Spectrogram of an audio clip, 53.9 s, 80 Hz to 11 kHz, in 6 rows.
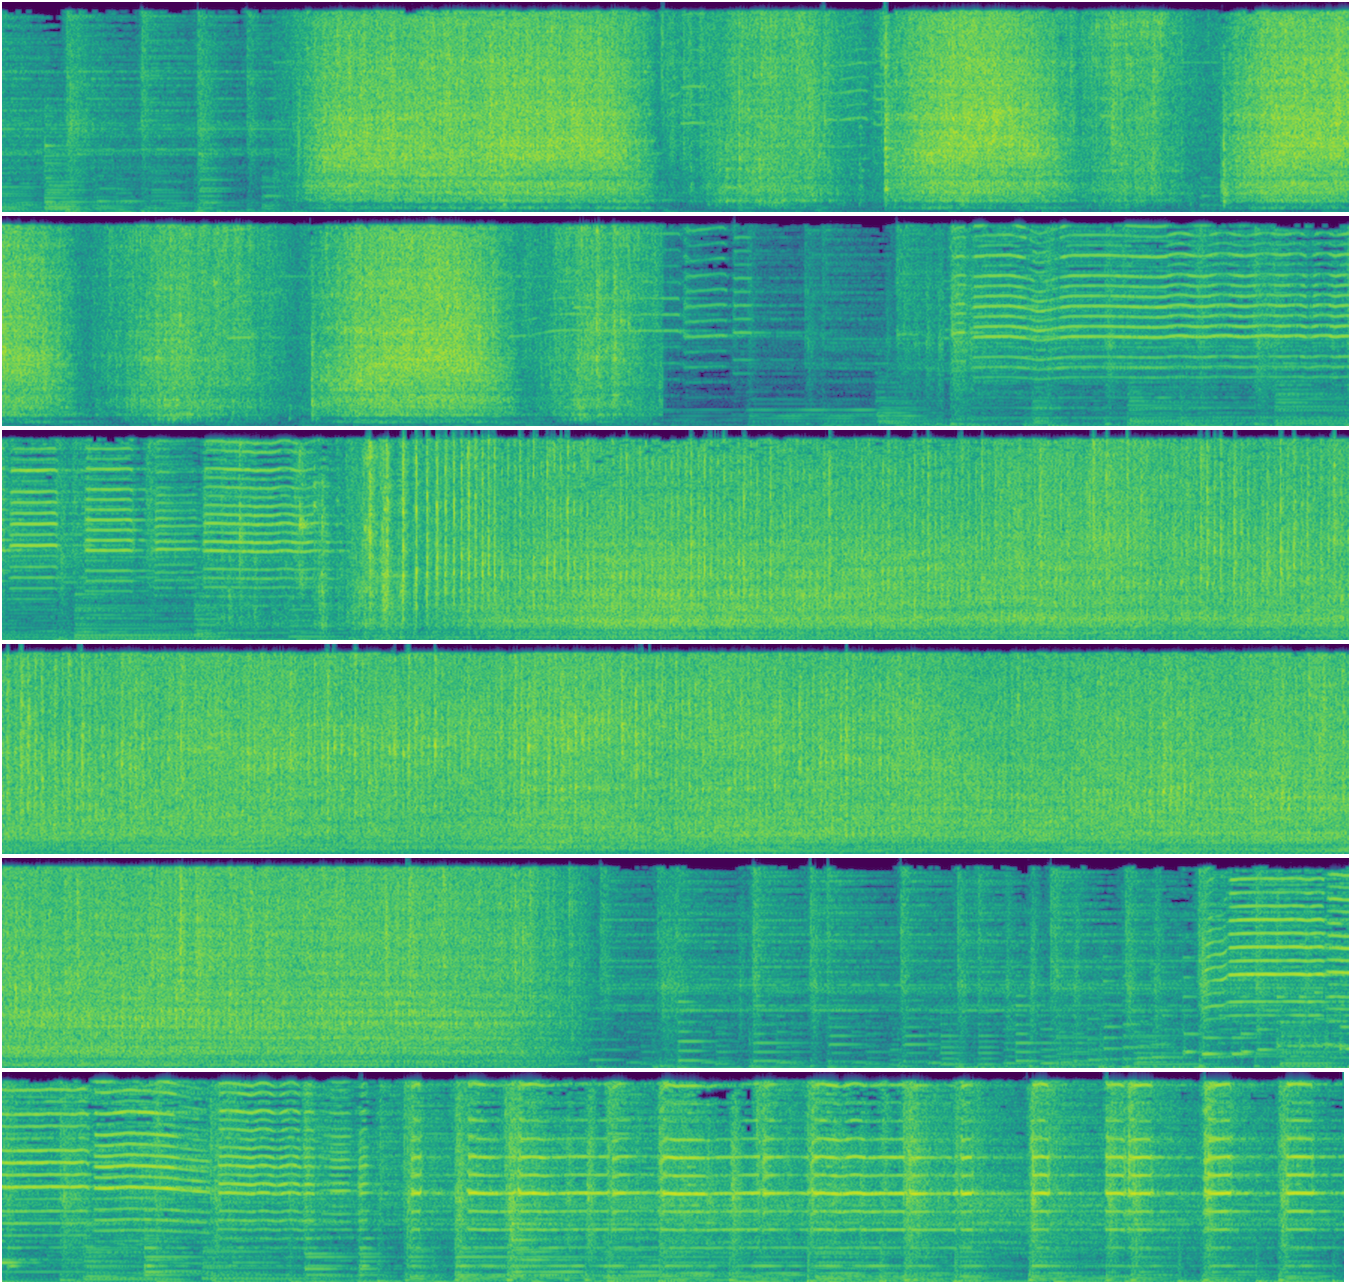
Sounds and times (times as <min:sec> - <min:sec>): Outside, urban or manmade: 0:01.2 - 0:16.5, 0:17.2 - 0:53.8
Lawn mower: 0:01.9 - 0:13.4, 0:19.3 - 0:39.9, 0:45.0 - 0:53.8.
